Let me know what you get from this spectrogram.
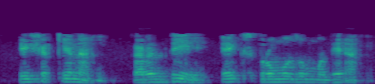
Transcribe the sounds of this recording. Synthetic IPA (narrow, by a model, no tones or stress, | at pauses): ɦeɕəkjənaɦikaɾəɳt̪eekspɾomod͡zumːəd̪ʱːjeʔa̰ɦe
